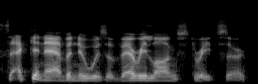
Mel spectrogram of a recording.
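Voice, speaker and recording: A man playing an unhurried, dismissive police desk officer who placates and patronizes, in old-time radio drama style. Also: sits low, bright, forceful tone.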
